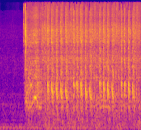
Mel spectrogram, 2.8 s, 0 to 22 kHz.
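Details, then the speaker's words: First-gen Cummins diesel, sat 2.5–3 months in cold, injector lines cracked and bled while cranking: after a pause it catches and settles into a steady, even diesel knock; fuel system was air-locked, fuel leak suspected in a line. "all right oh yeah yeah she was air locked"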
